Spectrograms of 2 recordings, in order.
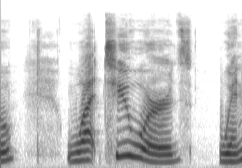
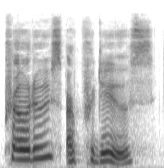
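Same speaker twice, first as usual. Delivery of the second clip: PROduce or proDUCE; noun stress, then verb stress. Shown as a demonstration. Quiz host listing noun and verb pairs, shifting stress on "produce". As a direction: stress "produce" on the first syllable, then on the second. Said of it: "accent on the second syllable".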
